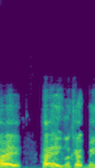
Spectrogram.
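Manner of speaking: high-pitched, drawn-out screaming and hollering. Speaker acts out a person who is not being heard: acting out a scream. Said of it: "You're screaming and hollering".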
